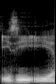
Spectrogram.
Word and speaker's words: esy: Yeah, they call it ESY, but I think it's actually pronounced easy, ESY, which is their like package manager for OCaml.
